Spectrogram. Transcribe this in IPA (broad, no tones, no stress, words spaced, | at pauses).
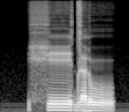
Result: xiːdəɾu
